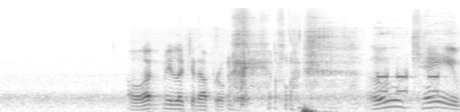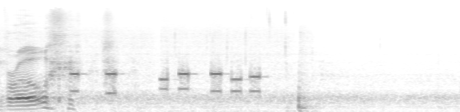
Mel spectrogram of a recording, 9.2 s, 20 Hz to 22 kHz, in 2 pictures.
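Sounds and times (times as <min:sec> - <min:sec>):
speech: 0:01.3 - 0:05.5
touch-tone beeps of a phone number being keyed in: 0:04.0 - 0:04.2, 0:05.3 - 0:07.3.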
